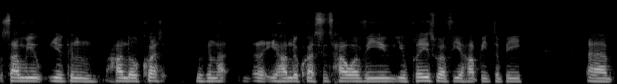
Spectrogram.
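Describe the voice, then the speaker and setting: Male meetup host, mellow and even, informal, dry close sound. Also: a little high, no echo. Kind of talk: casual hosting announcements.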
